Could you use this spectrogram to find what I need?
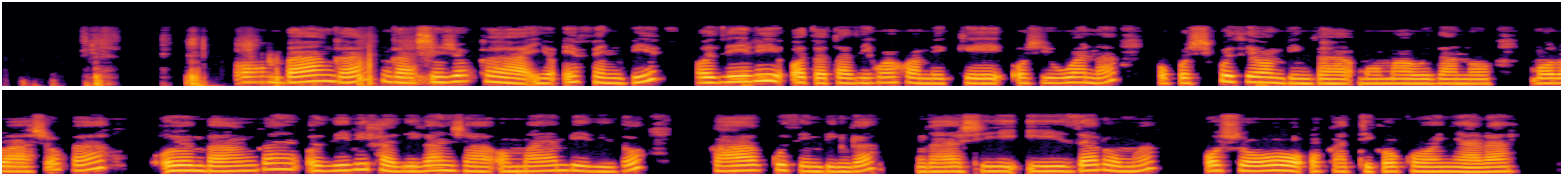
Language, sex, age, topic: Oshiwambo, female, 36-49, finance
